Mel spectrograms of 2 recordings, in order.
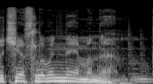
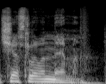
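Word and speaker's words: Czesław Niemen: По поводу Чеслова Немана, я вот так произношу его имя, так, как было принято.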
